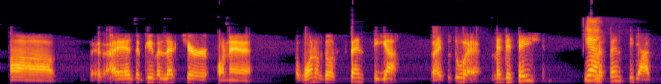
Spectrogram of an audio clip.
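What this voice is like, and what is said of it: Israeli accent. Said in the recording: “I'm Israeli with my accent”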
